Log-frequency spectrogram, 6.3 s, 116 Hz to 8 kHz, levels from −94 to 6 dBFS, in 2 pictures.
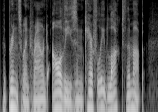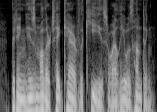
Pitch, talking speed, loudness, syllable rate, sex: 95 Hz, 220 wpm, -21 LUFS, 5.9 syllables/s, male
